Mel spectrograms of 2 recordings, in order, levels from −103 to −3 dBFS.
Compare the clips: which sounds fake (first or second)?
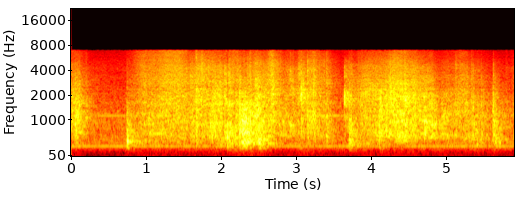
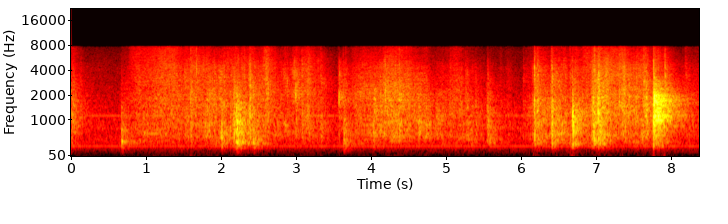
first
